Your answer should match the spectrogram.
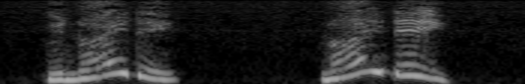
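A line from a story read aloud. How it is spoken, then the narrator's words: Harsh, urging voice. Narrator (Vietnamese): giọng Đinh Mẫn Quân gay gắt dục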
